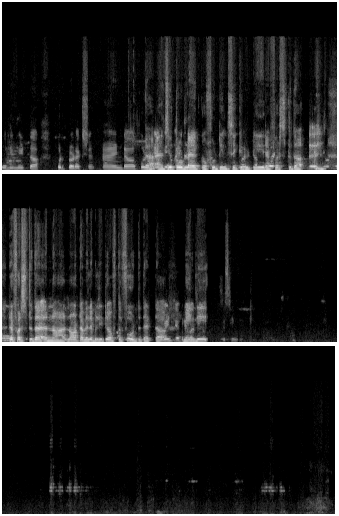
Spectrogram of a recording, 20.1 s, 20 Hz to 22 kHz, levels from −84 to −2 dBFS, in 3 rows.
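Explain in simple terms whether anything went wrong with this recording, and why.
Speech suppressed in double talk at 0–0.08 s, 3.03–9.46 s and 9.81–11.11 s: the speech dips and breaks up, likely an echo canceller turning down both sides at once.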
